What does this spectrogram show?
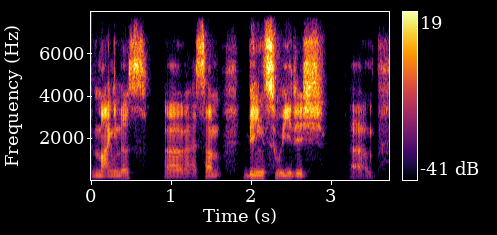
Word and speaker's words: Magnus: exactly so yes I'm I'm Magnus as the Americans say over here Magnus like a sheep M but uh I'm mangnus that's how you pronounce it I I taught Rick how to pronounce my name it's Mangus as I'm being Swedish um some of you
